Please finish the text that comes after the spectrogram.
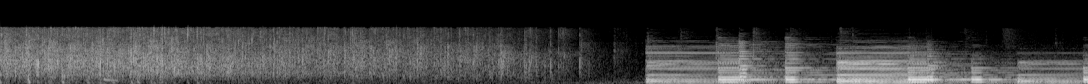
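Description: An audience at a concert hall applauds to welcome a soprano, with a full crowd clapping for about six seconds before it fades away. Orchestral music then begins, loud and sustained.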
